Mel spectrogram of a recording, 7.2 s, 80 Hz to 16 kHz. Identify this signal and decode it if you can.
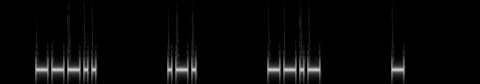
Morse code, heard as a keyed tone, about 20 wpm, spaced as for 7 wpm, 700 Hz. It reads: 8RQT
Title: USA Call Signs - 5 Characters - 6x Character Spacing - 20wpm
